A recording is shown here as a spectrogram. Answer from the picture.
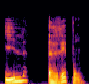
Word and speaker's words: répond: Il répond. So, final D is not pronounced. You only have this on nasal sound at the end.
